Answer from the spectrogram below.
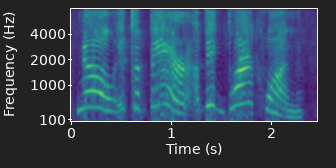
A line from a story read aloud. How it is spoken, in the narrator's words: screaming in a great panic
